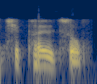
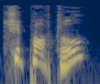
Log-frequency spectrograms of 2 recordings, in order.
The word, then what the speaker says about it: chipotle: How would you pronounce that? I say chipotle. Right, I would say chipotle.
